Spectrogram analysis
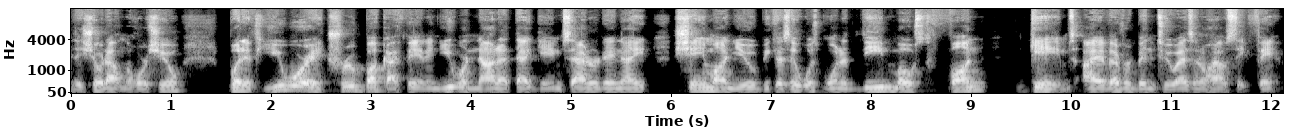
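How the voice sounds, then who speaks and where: A man co-hosting a sports podcast, hoarse from yelling, talking in an excited, emphatic way. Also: lowish voice, fairly quick. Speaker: podcast co-host.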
